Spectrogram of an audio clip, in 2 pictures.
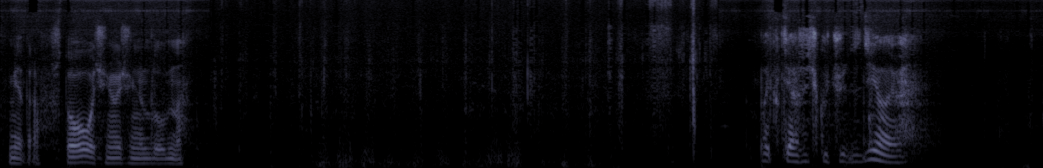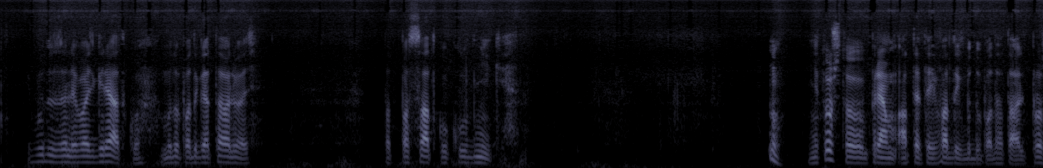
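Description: A man talks calmly close to the microphone, in short bursts with pauses.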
